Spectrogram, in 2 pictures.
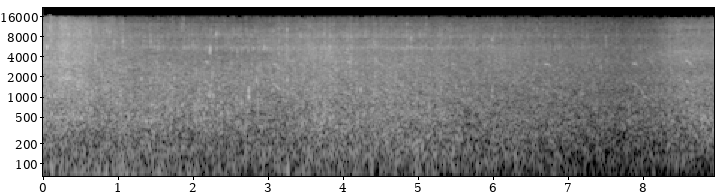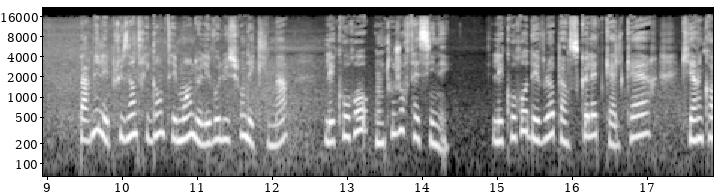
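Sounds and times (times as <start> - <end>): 
small stream flowing in dry riverbed: 0.0 - 8.0
speech: 9.4 - 14.4, 15.0 - 17.8.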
